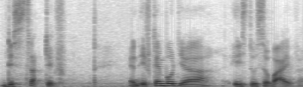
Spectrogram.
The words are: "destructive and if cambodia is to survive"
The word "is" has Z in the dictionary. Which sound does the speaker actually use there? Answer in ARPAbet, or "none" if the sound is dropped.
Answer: S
